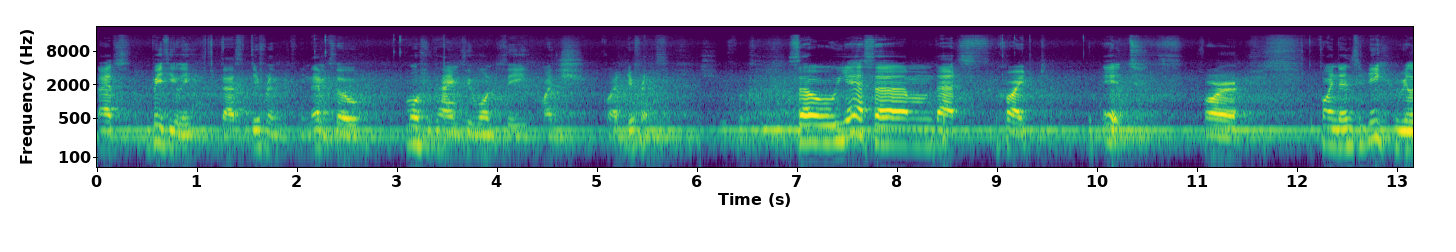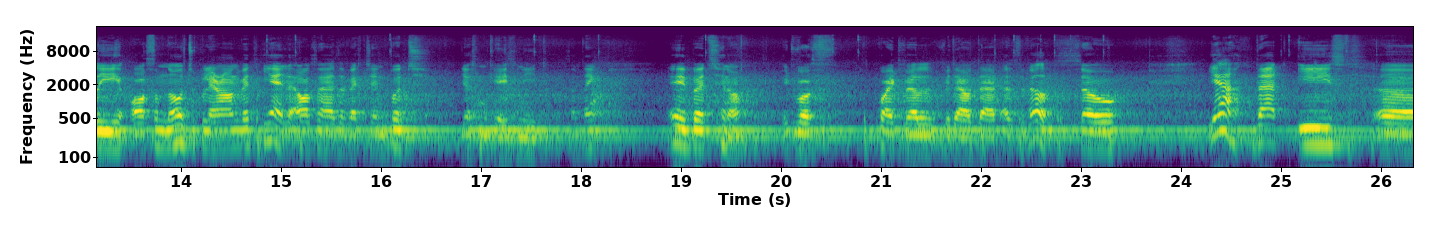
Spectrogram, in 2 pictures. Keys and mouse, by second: 3.4-5.2 drag, 9.6 shift+z, 10.3-12.2 middle drag, 16.1-17.9 middle drag, 17.9-19.3 drag, 19.5-21.3 drag, 21.8-26.0 middle drag.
